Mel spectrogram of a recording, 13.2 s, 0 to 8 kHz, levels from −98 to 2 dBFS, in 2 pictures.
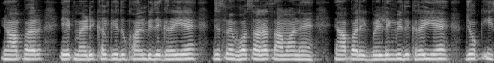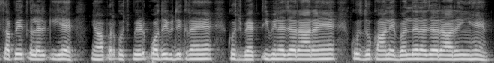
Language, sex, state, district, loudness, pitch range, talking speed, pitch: Hindi, female, Uttar Pradesh, Budaun, -17 LUFS, 200-215 Hz, 230 wpm, 205 Hz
